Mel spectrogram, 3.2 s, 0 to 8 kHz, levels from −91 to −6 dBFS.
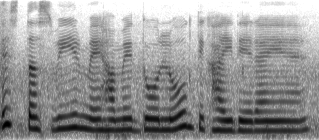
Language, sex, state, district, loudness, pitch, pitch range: Hindi, female, Uttar Pradesh, Lucknow, -16 LUFS, 230 Hz, 215-250 Hz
